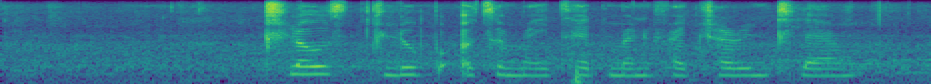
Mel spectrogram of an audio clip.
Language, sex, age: Tswana, female, 19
